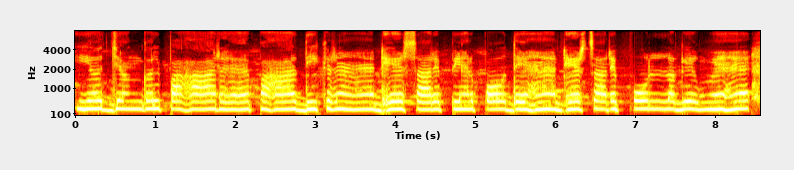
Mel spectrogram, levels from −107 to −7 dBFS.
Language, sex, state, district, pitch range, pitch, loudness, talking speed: Hindi, female, Jharkhand, Palamu, 255-270 Hz, 265 Hz, -11 LUFS, 135 wpm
